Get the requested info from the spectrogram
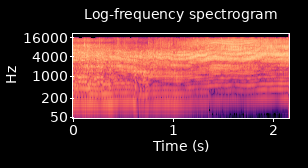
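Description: Rally car engine revving hard on a dirt stage. Its note drops sharply at the start, then climbs steadily as the car accelerates away.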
